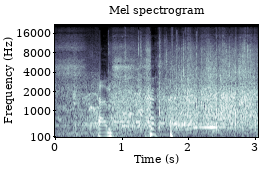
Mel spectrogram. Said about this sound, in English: I was not looking for a round of applause for the Tories, but there you go.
